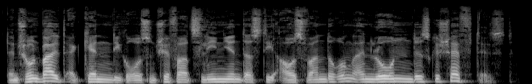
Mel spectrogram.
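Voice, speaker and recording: A man narrating a scripted documentary in a measured, factual manner. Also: mid-range voice, no echo, studio quality. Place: dry studio.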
